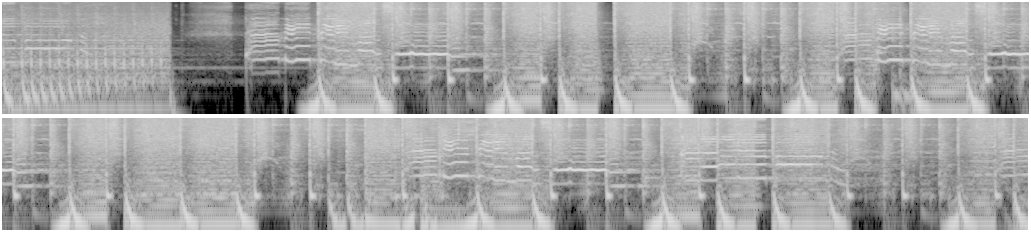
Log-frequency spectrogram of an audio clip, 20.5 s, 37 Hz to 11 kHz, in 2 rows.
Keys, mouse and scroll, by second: 0.7 double click, 0.9-2.5 typing, 4.6-5.7 typing, 9.7-10.8 typing, 10.3 Tab, 11.5 Tab, 11.9 typing, 15.1 right click, 17.4 right click.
